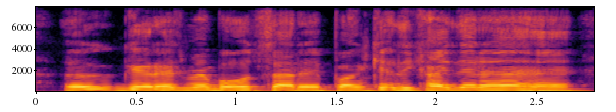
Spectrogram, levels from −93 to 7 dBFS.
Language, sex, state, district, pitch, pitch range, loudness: Hindi, male, Jharkhand, Garhwa, 170 Hz, 160-195 Hz, -10 LUFS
